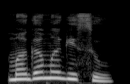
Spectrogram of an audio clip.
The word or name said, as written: ಮಕಮಕಿಸು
